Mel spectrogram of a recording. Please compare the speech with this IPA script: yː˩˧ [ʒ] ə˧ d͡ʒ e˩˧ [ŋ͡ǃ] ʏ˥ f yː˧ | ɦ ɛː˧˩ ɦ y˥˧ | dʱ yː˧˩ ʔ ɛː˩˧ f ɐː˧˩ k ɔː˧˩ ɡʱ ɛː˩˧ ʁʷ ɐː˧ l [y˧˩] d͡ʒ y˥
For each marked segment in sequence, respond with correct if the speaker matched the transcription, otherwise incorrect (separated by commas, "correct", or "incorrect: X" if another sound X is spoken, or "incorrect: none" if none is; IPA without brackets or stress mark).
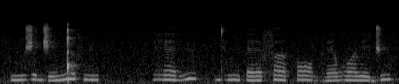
correct, correct, incorrect: e˧˩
